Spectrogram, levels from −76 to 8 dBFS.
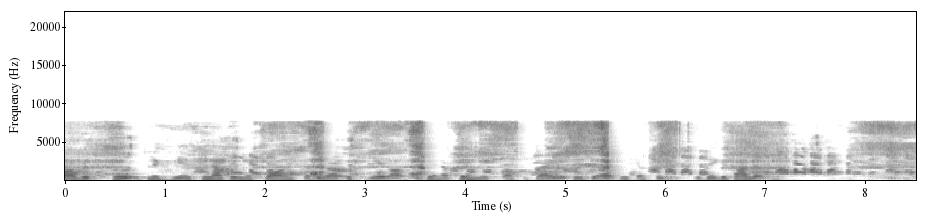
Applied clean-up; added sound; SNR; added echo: classical method log-MMSE.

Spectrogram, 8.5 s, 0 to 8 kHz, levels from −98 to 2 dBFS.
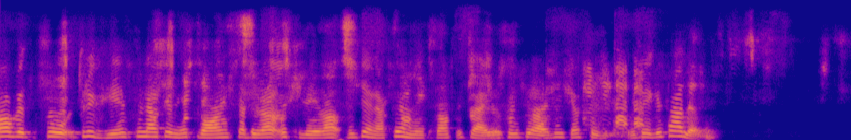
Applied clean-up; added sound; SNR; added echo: neural mask model Resemble Enhance denoiser.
